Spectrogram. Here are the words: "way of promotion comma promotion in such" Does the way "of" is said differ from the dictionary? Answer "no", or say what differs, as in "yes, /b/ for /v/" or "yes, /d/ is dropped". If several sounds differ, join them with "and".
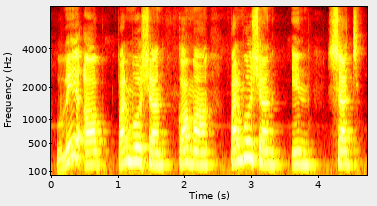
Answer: yes, /p/ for /v/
